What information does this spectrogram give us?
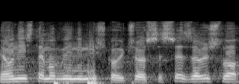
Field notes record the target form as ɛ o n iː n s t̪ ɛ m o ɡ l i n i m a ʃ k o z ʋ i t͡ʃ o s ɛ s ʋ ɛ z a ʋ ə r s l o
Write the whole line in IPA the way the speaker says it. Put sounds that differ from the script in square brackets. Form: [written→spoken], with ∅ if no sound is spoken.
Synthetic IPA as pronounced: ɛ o n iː [n→∅] s t̪ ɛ m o ɡ l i n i m [a→i] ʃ k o [z→∅] ʋ i t͡ʃ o s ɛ s ʋ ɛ z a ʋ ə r [s→ʃ] l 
